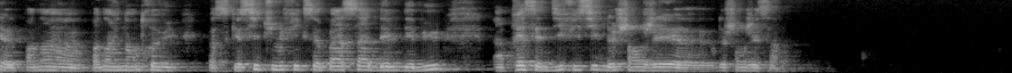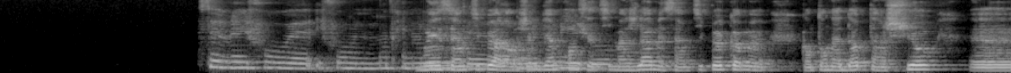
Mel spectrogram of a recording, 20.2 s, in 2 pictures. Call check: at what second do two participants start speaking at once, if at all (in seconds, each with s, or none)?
14.3 s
